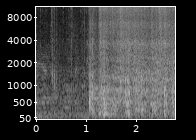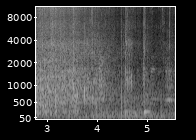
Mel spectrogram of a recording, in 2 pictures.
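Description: Water splashes loudly as a horse gallops through it.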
